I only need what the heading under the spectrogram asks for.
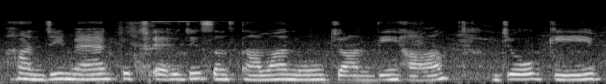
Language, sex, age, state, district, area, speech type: Punjabi, female, 18-30, Punjab, Fazilka, rural, spontaneous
